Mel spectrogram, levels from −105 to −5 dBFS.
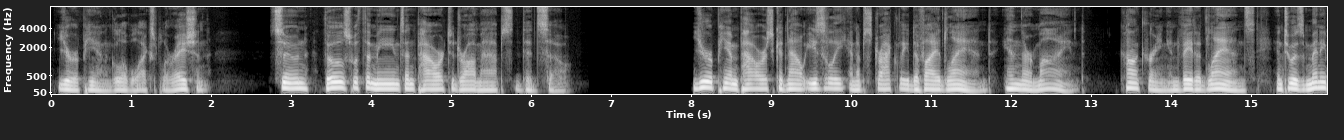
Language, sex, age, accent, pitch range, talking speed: English, male, 40-59, American, 100-130 Hz, 125 wpm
